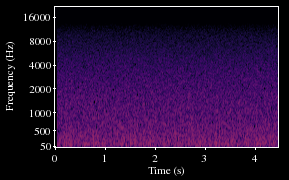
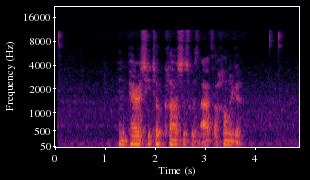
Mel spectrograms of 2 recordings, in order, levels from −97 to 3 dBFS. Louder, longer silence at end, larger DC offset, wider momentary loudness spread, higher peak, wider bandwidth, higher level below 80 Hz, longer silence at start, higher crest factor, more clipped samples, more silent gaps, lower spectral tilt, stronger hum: second, -56 LUFS vs -33 LUFS; second, 0 s vs 0.4 s; neither; second, 1 LU vs 23 LU; second, -40 dBFS vs -16 dBFS; first, 15 kHz vs 11.5 kHz; second, -72 dBFS vs -58 dBFS; about the same, 0.05 s vs 0.05 s; about the same, 16 dB vs 20 dB; neither; neither; second, -4 dB/octave vs -6 dB/octave; neither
